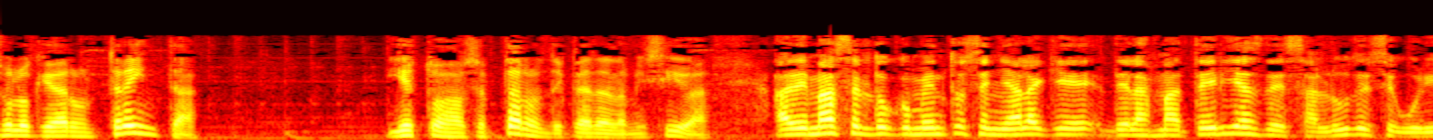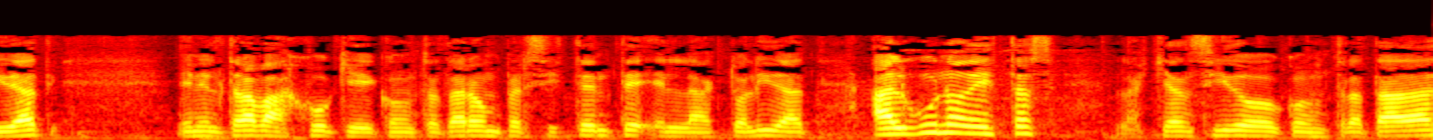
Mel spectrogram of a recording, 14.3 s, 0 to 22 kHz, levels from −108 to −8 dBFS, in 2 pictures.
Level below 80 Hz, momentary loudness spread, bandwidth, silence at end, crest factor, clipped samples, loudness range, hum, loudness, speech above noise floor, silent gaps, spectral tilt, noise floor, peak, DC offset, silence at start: -58 dBFS; 12 LU; 8 kHz; 0 s; 24 dB; under 0.1%; 5 LU; none; -24 LUFS; 29 dB; none; -5 dB/octave; -53 dBFS; 0 dBFS; under 0.1%; 0 s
